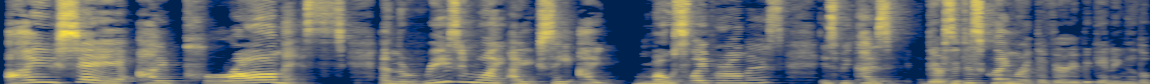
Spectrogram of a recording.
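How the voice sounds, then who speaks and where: A woman's voice: mid-range voice, fairly bright tone. Woman author teaching and reading, emphatic. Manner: emphatic, deliberate phrasing with short pauses; direct address to the listener with check-in questions. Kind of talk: instructional talk mixed with expressive reading aloud from own book.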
